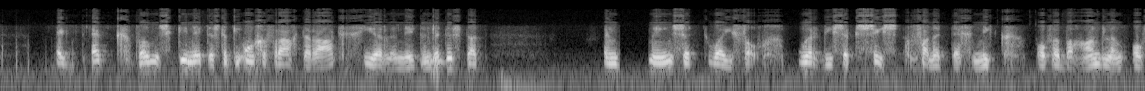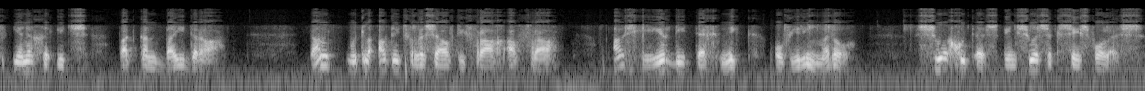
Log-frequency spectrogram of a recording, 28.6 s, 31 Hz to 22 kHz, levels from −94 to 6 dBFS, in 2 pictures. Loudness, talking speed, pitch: -19 LUFS, 120 wpm, 135 Hz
